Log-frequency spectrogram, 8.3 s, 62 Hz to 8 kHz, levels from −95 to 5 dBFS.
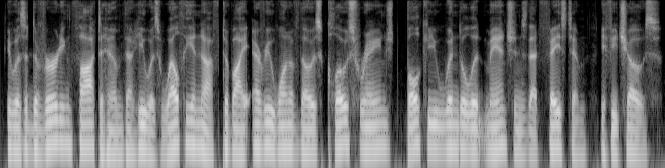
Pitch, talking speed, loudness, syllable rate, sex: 100 Hz, 215 wpm, -18 LUFS, 5.8 syllables/s, male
